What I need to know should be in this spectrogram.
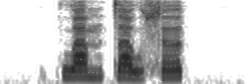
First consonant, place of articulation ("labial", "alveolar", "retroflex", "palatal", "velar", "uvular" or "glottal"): velar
